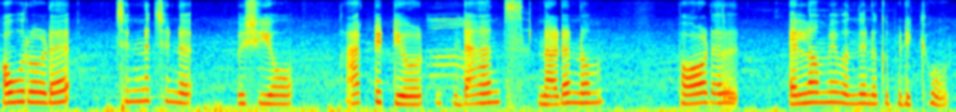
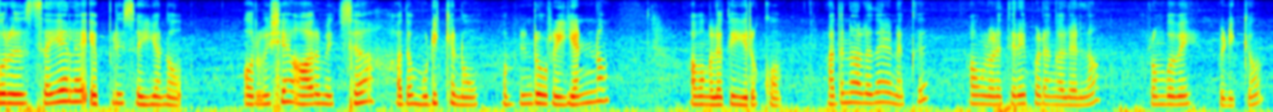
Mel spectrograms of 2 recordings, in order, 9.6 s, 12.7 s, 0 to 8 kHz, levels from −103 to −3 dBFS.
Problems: constant background noise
